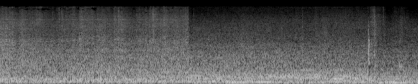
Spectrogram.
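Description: Shopping cart wheels rolling over a tiled floor: a steady, noisy rumble that shifts in tone about two seconds in.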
